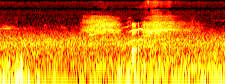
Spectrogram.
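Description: A bird giving a few short harsh calls, a little under a second apart, over a steady low rumble.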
